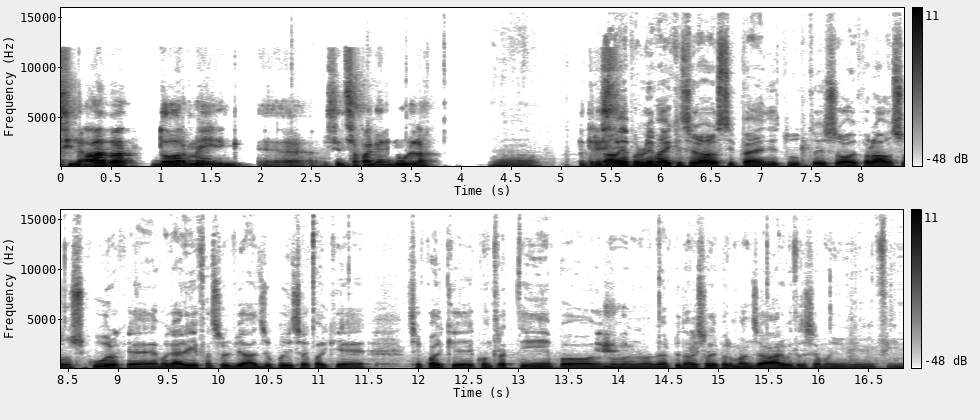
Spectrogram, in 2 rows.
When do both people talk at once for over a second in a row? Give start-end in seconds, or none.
none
